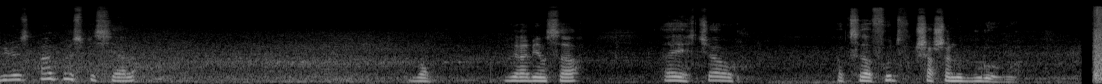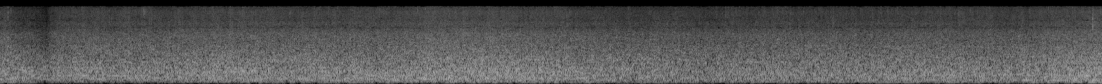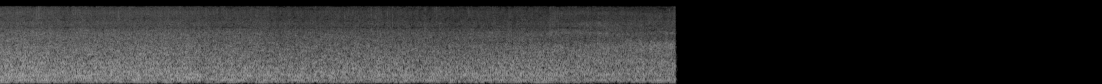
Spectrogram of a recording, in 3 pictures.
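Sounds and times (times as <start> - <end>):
rain falling: 11.0 - 28.8.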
